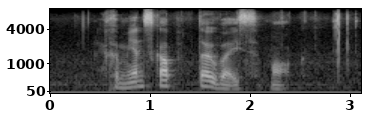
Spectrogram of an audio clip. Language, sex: Afrikaans, male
